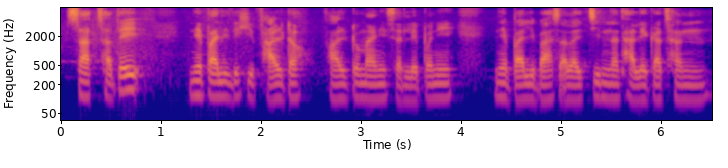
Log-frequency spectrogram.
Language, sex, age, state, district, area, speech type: Nepali, male, 45-60, West Bengal, Darjeeling, rural, spontaneous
